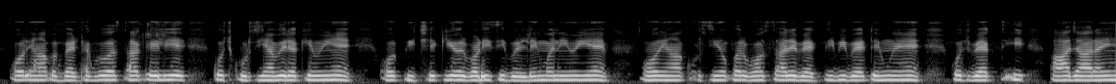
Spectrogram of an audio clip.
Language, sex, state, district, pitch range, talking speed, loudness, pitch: Hindi, female, Maharashtra, Nagpur, 195-205 Hz, 205 wpm, -17 LUFS, 200 Hz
